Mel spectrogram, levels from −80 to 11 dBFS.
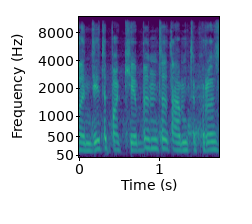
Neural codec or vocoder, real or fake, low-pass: vocoder, 44.1 kHz, 128 mel bands every 256 samples, BigVGAN v2; fake; 10.8 kHz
